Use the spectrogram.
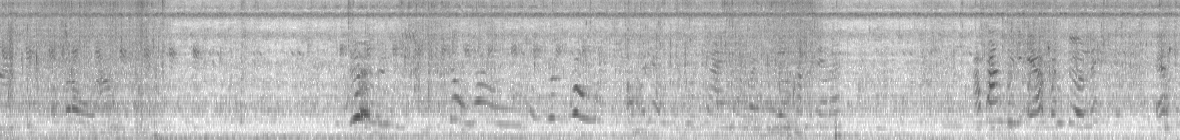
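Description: Water splashes and sloshes irregularly at a village well in a rice field as it is scooped up, fairly faint, with people, including a child, talking throughout.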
